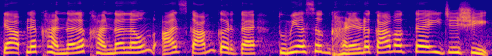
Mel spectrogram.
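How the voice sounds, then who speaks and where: A woman's voice: high-pitched, brisk, close to an everyday voice. A woman voicing an earnest young man who lectures others on decency. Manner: preachy, earnest.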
